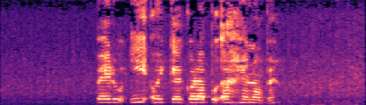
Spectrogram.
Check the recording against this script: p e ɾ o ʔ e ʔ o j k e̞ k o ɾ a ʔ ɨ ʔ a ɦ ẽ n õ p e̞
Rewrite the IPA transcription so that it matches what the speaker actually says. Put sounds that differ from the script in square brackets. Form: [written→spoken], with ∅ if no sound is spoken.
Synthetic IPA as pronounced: p e ɾ [o→u] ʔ [e→i] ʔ o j k e̞ k o ɾ a [ʔ→p] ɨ ʔ a ɦ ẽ n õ p e̞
